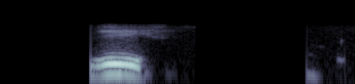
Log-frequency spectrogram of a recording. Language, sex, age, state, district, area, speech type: Dogri, male, 45-60, Jammu and Kashmir, Jammu, rural, conversation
